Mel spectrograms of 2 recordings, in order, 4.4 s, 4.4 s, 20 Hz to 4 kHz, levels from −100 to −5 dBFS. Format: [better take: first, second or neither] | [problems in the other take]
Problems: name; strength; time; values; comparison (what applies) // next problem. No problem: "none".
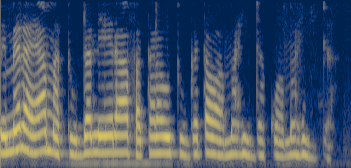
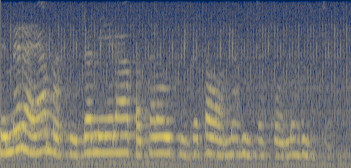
first | background sound (Engine / Vehicle); 17 dB below the speech // room echo; dies away in 1 s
